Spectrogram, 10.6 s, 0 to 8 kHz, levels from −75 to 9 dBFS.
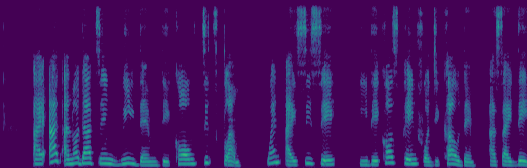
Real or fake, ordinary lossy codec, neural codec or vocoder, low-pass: fake; none; codec, 16 kHz, 4.8 kbps, FACodec; none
